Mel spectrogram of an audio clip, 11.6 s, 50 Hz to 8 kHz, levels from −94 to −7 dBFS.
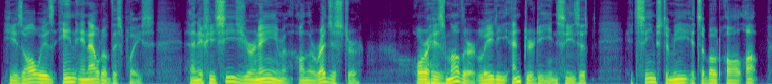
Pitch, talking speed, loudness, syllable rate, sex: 105 Hz, 160 wpm, -17 LUFS, 4.6 syllables/s, male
